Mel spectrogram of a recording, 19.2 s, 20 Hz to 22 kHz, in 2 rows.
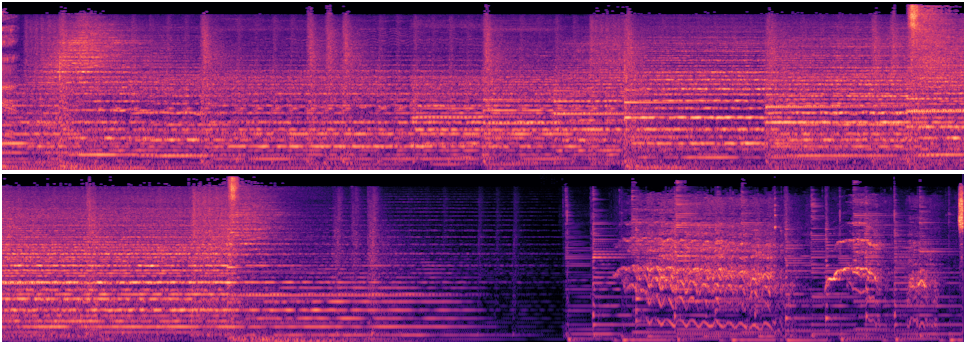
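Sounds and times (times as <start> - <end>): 
sustained tones: 0.0 - 14.4
horse neighing: 15.7 - 19.0.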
